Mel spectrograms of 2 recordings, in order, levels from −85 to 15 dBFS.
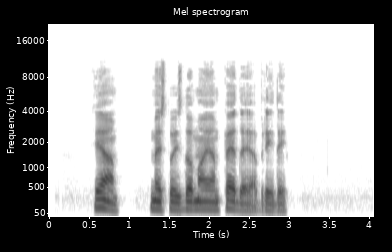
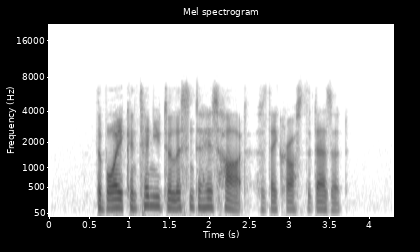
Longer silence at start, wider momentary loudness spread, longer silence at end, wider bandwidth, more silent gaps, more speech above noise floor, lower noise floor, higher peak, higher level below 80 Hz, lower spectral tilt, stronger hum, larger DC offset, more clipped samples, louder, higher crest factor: about the same, 0.55 s vs 0.6 s; first, 15 LU vs 11 LU; first, 1.1 s vs 0.65 s; first, 11 kHz vs 7.6 kHz; neither; first, 53 dB vs 45 dB; about the same, -74 dBFS vs -72 dBFS; about the same, -4 dBFS vs -6 dBFS; first, -58 dBFS vs -68 dBFS; about the same, -6.5 dB/octave vs -6 dB/octave; neither; neither; neither; first, -22 LUFS vs -27 LUFS; about the same, 20 dB vs 24 dB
